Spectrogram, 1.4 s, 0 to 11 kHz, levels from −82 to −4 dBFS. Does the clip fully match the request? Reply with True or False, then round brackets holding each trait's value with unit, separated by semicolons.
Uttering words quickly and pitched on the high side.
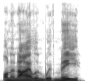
False (210 wpm; 140 Hz)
